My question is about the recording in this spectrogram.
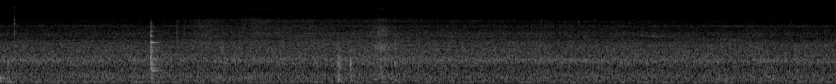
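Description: Faint steady hiss from a stainless steel frying pan over a lit gas burner, with butter just starting to melt in it. There is a single light click about one and a half seconds in.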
